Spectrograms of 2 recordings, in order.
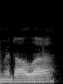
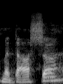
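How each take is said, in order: First: The middle consonant is not an 'sh' sound. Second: The middle consonant is an 'sh' sound.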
